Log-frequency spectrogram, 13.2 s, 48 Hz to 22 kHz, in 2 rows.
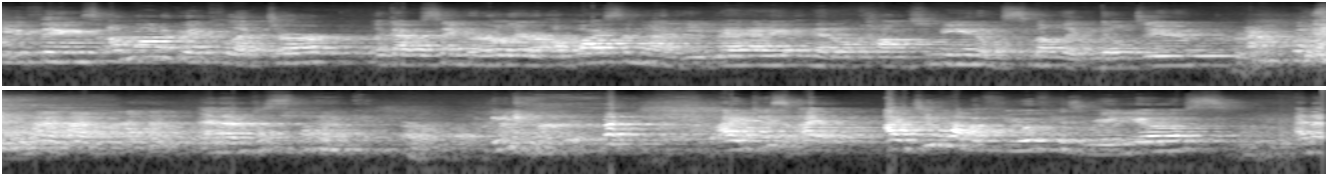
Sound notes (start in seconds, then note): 6.2 audience laughing; 9.1 chuckling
